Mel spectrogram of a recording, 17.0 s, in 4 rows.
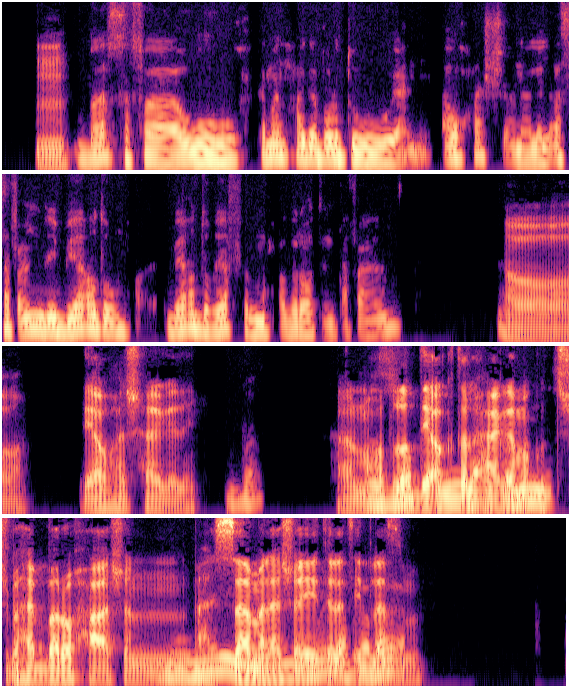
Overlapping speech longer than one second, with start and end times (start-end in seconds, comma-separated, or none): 11.2-12.9, 13.9-15.8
